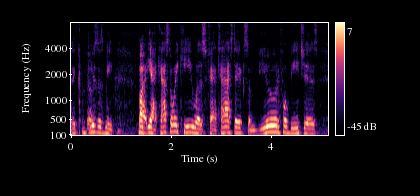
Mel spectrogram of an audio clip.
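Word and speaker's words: Castaway Cay: private island is called Castaway Key. I got to remember it because it's spelled C A Y, and I keep wanting to pronounce it as Castaway K, but it's key.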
